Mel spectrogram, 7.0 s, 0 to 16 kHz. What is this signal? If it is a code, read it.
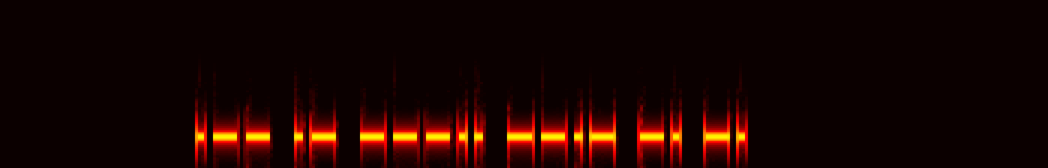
Morse code, heard as a keyed tone, about 22 wpm, 700 Hz. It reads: WA8QNN
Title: USA Call Signs - 6 Characters - Repeated 3x - 22wpm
